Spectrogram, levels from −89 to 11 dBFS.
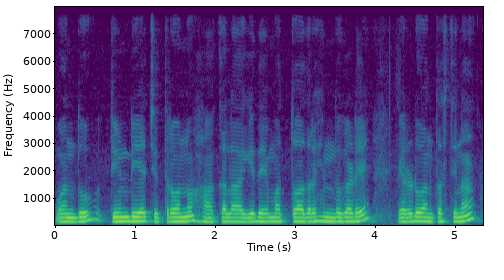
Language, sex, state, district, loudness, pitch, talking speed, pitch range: Kannada, male, Karnataka, Bidar, -12 LUFS, 150 Hz, 100 wpm, 145-155 Hz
